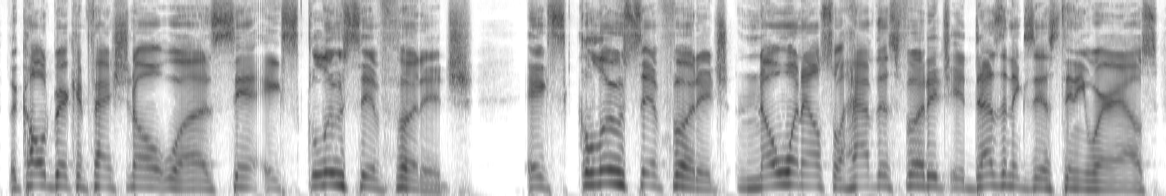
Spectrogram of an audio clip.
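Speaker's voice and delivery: ordinary talk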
